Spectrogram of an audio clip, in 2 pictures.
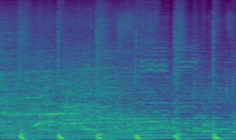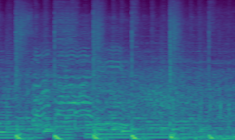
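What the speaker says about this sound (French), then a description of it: "Ah ouais, j'aime beaucoup ce bruit. Ça, c'est... C'est le son Ferrari typique." Ferrari engine running close by, a steady deep mechanical rumble with evenly spaced pulsing beats throughout and a voice in the background.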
